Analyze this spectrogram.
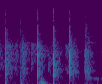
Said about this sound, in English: Give him one more hand clap of praise this afternoon. Hallelujah.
